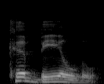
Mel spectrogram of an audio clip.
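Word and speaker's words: cabelo: But let's look at the closed e sound. And this is going to be in that second to last syllable. Okay. Second to last syllable here. Cabelu. Cabelu. And a philu phil. So, it's a more like an I sound in English that we're going to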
